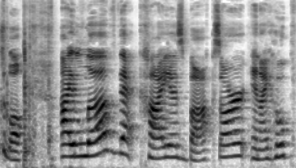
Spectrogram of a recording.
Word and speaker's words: Kia: it and so kaya even though it's spelt like my car kia it is pronounced kaya kaya is the matchmaker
